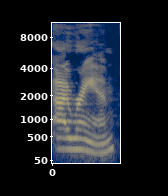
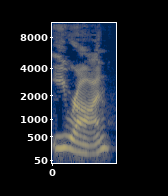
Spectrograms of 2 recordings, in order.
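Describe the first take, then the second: First: The first vowel sounds like "eye". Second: The first vowel sounds like "ee". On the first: The speaker calls it wrong. "I know a lot of people say Iran" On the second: The speaker calls it right. "the correct way is actually Iran, like an E instead of an I"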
